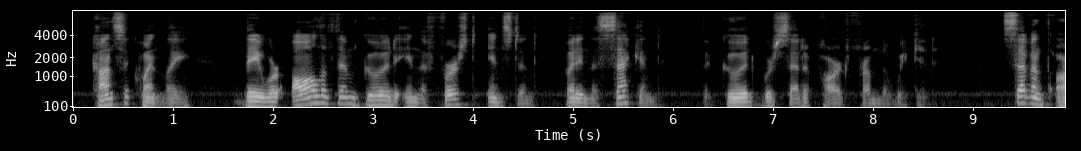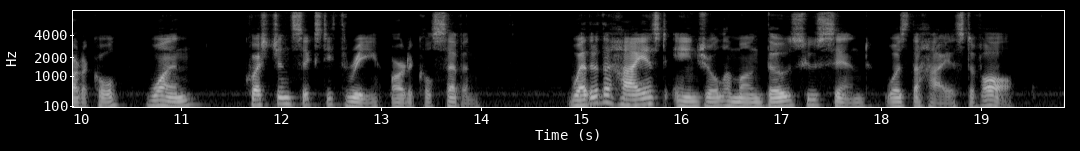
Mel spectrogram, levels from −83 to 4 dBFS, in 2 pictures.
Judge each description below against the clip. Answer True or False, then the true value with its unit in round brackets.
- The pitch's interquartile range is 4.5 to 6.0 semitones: True (5.2 semitones)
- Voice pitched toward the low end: True (100 Hz)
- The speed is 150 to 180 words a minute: False (135 wpm)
